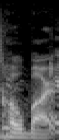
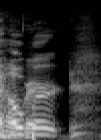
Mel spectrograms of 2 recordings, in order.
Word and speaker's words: Hobart: here because she says Hobart. I'm like, nah, say Hobart. It's ERT.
